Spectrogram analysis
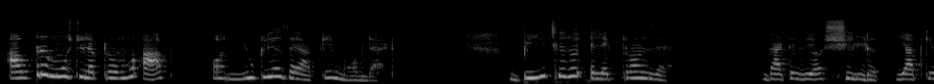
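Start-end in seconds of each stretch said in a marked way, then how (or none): none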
